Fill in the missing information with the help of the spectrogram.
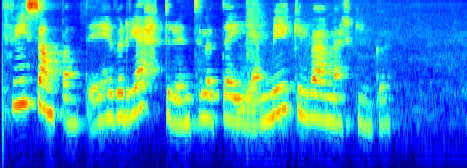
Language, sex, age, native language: Icelandic, female, 18-19, Icelandic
